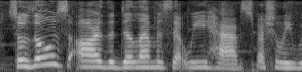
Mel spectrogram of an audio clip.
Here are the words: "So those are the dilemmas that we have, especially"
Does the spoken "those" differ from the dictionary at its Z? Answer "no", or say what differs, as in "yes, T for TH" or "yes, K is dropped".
no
